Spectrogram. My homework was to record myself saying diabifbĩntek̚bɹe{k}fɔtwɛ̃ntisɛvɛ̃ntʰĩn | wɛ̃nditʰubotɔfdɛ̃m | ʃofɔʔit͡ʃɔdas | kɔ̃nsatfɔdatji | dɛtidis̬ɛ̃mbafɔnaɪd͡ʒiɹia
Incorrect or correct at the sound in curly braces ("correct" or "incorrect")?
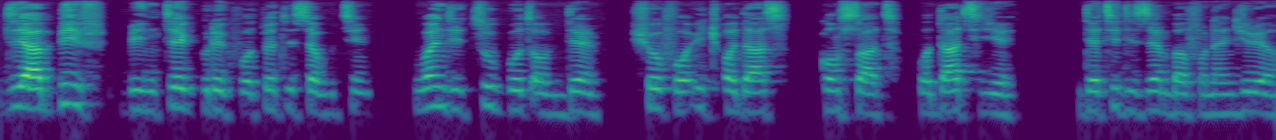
correct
